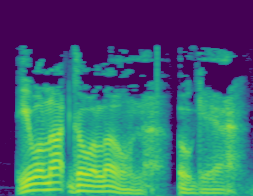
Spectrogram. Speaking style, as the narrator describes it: Dobrain said

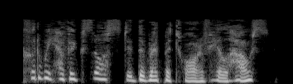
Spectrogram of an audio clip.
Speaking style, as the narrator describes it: Theodora asked, her voice shaking in spite of her light tone

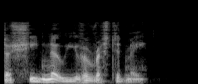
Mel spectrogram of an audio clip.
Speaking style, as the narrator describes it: Vimes whispered

